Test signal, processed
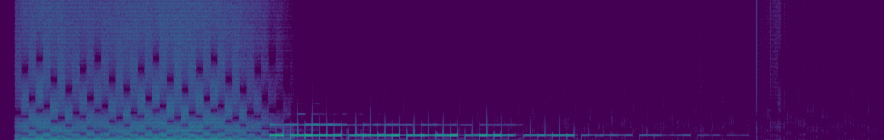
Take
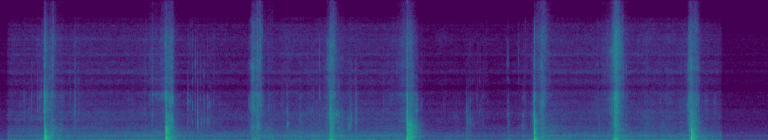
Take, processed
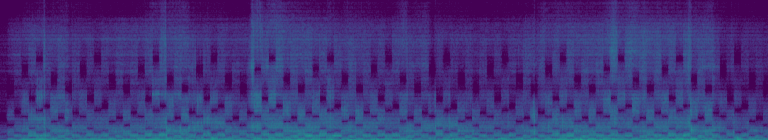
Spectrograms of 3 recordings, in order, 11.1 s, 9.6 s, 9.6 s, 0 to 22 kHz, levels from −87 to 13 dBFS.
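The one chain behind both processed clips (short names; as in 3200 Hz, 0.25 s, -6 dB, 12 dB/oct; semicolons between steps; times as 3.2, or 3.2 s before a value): low shelf 74 Hz +7 dB; on a send: split-band echo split 420 Hz, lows 0.573 s, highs 0.174 s, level -13.5 dB; on the sum: compressor 10:1, threshold -39 dBFS; random-step tremolo, depth 55%; notch comb 620 Hz; harmonic-percussive split percussive -9 dB; crackle 77/s -65 dBFS; soft clip -39 dBFS; non-linear reverb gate 0.31 s rising, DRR 1 dB; step phaser 11 Hz 960–4700 Hz; gain +13.5 dB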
